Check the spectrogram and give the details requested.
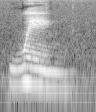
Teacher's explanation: You see a good bit of the tongue with the tongue tip down. That means the tongue is up in the back, so it must be the NG.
